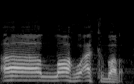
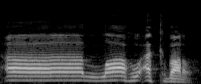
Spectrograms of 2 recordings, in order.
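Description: First: The first vowel of Allah is short. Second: The first vowel of Allah is drawn out. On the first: It is a statement. The speaker calls it right. "قل الله أكبر" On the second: It becomes a question. The speaker calls it wrong. "لأن هذا استفهام إنكاري"

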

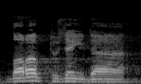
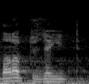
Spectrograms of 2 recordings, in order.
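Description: First: The last word ends on a long 'a' vowel. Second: The last word ends on a bare 'd' sound. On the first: The speaker calls it right. "عند الوقف تقول ضربت زيدا" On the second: The speaker calls it wrong. "ما قلت ضربت زيد"

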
